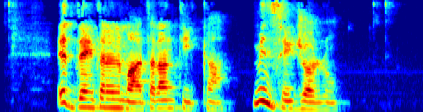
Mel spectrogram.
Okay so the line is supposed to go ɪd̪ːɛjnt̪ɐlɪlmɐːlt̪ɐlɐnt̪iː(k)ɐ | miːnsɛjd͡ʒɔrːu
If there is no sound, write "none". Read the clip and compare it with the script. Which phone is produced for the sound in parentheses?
k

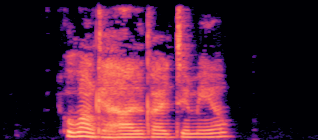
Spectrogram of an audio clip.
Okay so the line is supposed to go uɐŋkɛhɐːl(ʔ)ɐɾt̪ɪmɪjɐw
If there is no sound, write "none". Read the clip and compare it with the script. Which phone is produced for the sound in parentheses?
k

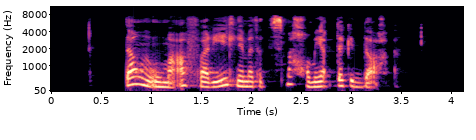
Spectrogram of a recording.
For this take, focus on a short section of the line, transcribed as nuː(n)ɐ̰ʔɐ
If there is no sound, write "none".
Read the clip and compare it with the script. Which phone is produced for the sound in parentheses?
m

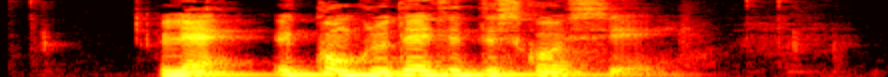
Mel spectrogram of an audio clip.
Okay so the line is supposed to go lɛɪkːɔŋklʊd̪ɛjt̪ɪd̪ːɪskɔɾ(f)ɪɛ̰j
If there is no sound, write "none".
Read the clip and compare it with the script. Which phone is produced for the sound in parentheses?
s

